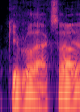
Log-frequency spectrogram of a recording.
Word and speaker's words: Gabriel Axel: It's from 1987, directed by, is it Gabriel Axel? I think is how you say it. – Gabriel Axel. Yes.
